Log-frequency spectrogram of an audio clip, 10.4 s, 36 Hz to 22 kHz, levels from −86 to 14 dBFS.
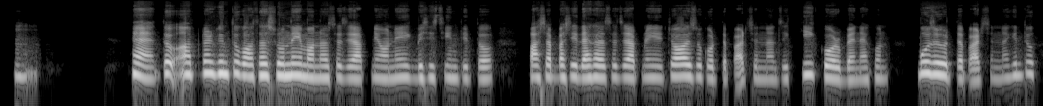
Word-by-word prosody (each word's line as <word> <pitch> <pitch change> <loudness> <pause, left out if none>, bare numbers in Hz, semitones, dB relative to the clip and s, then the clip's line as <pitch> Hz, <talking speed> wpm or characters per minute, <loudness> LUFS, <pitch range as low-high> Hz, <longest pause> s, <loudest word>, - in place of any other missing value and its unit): হুম। 215 -1 -7 1.1
হ্যাঁ, 215 -6 +5
তো - - +6 0.2
আপনার 265 +2 +2
কিন্তু 260 0 +5
কথা 225 +1 +3
শুনেই 235 0 +6
মনে 200 -1 0
হচ্ছে 205 +1 -4
যে - - -3
আপনি 205 - -17
অনেক 205 +2 -4
বেশি 205 0 -3
চিন্তিত। 195 -2 -9 0.5
পাশাপাশি 210 0 0
দেখা 205 +1 +3
যাচ্ছে 205 +1 -5
যে - - 0
আপনি 205 +1 -12 0.2
choice 220 -1 +4
ও - - -5
করতে 190 -1 -7
পারছেন 195 - -6
না - - -10
যে 190 - -9
কি 245 - -1 0.2
করবেন? 180 -2 0
এখন 195 +1 -12 0.4
বুঝে 265 -2 +6
উঠতে 190 -4 -4
পারছেন 175 +3 -4
না। - - -14
কিন্তু 235 +3 -6
205 Hz, 190 wpm, -15 LUFS, 195-225 Hz, 1.1 s, তো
